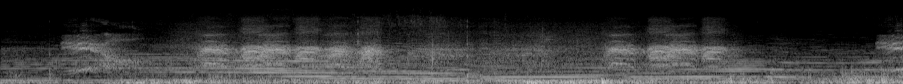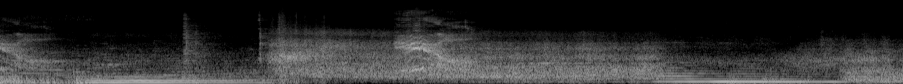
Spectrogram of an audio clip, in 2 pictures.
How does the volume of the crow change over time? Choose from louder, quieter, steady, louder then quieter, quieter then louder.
quieter then louder.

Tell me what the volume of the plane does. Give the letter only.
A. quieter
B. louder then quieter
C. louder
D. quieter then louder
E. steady
E.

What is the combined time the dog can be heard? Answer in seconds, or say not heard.
not heard.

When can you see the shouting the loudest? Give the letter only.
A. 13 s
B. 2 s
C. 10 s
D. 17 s
A.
